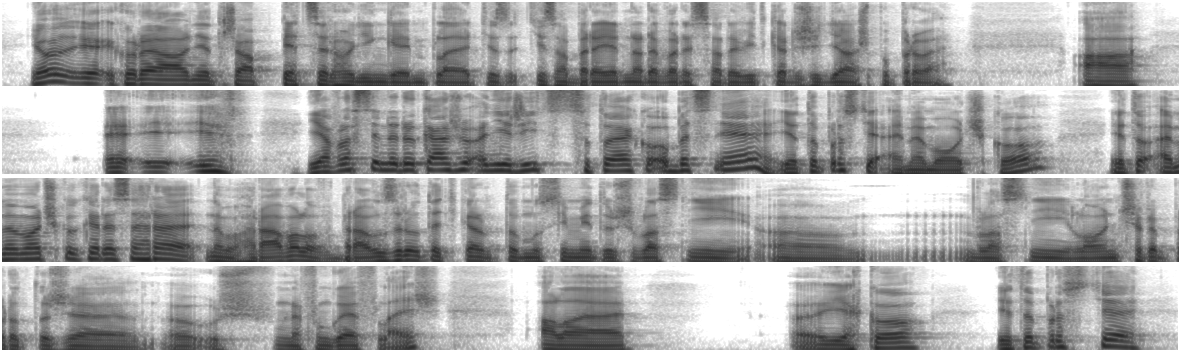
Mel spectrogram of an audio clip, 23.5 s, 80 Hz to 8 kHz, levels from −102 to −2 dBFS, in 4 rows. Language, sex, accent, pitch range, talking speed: Czech, male, native, 100-140 Hz, 150 wpm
